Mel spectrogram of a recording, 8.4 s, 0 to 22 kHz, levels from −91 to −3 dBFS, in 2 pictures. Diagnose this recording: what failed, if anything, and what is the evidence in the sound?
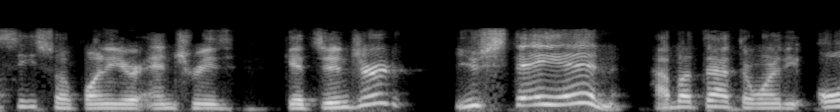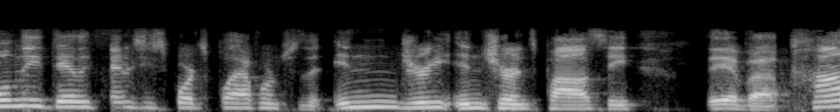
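Speex codec, throughout the clip: this is a codec-stage fault. The speech has a plainly audible hoarse, grainy texture, the sign of a CELP coder with too few bits for its excitation signal. The damage fits Speex at roughly 20 kbps.

VoIP packet loss concealed by the speech codec, at 4.71–4.89 s and 8.01–8.23 s: this is a network fault, masked by the decoder. The first event falls between "of the only daily" and "sports platforms with". About 40 ms is missing, which fits two lost 20 ms frames. The decoder bridges the gap by extrapolating its last pitch and filter with fading gain, and the speech stays weak until the decoder's state rebuilds. The second event is heavier. About 140 ms is lost, scattered over 200 ms, with the longest gap 60 ms, so the concealed sound and the recovering speech alternate several times.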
